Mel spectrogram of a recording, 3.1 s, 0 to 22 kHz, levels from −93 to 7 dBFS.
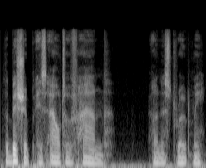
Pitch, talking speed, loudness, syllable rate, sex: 85 Hz, 175 wpm, -21 LUFS, 5.0 syllables/s, male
